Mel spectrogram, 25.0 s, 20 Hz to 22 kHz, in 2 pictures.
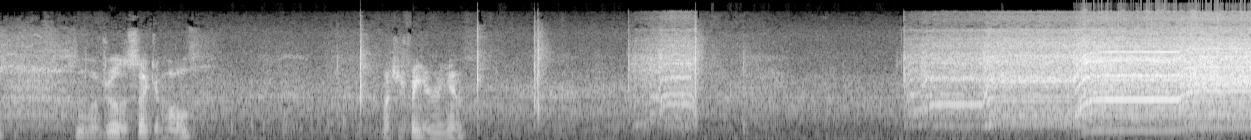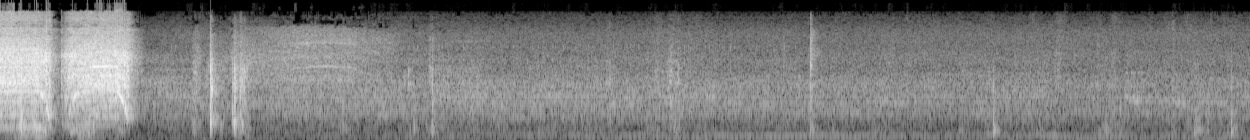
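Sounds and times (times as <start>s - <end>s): power drill whine: 6.3s - 7.0s, 9.0s - 13.9s, 15.0s - 16.5s.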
